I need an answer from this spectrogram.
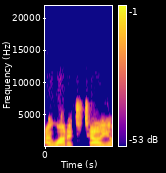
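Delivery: ordinary delivery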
